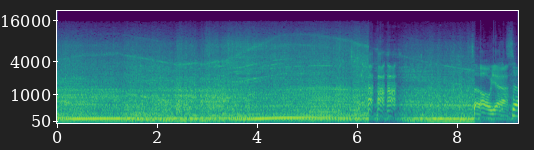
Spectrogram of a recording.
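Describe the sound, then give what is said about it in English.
Loud, steady engine roar from an unloaded heavy truck with a large-displacement engine being revved. The pitch climbs, then eases back, with a few brief dips in level near the end. “Can we give it another little acceleration?”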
